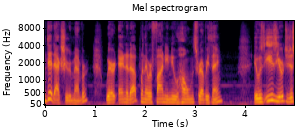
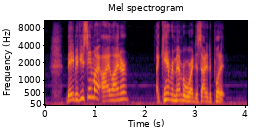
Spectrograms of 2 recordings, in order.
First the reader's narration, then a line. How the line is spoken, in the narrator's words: Angie snapped him out of these weird thoughts when she called out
